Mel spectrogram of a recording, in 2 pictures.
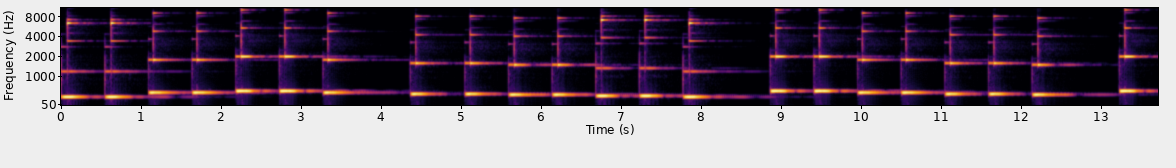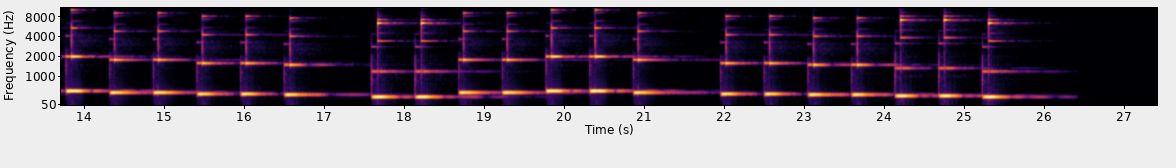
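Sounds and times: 
music box melody: 0.0 - 26.4.

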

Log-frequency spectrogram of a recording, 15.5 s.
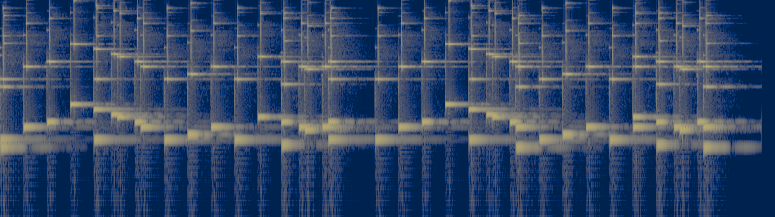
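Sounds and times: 
Yunsheng music box: 0.0 - 15.2.

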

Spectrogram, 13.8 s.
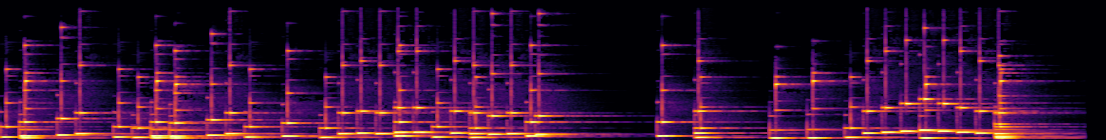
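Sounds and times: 
Yunsheng custom tune music box: 0.0 - 7.6, 8.2 - 13.6.

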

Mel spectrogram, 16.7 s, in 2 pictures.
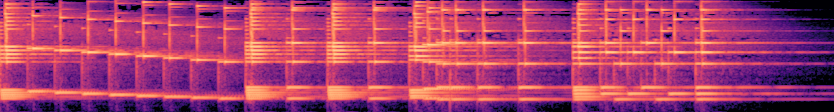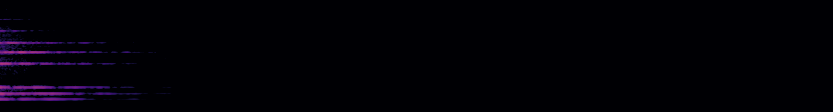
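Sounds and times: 
music box melody: 0.0 - 8.0.

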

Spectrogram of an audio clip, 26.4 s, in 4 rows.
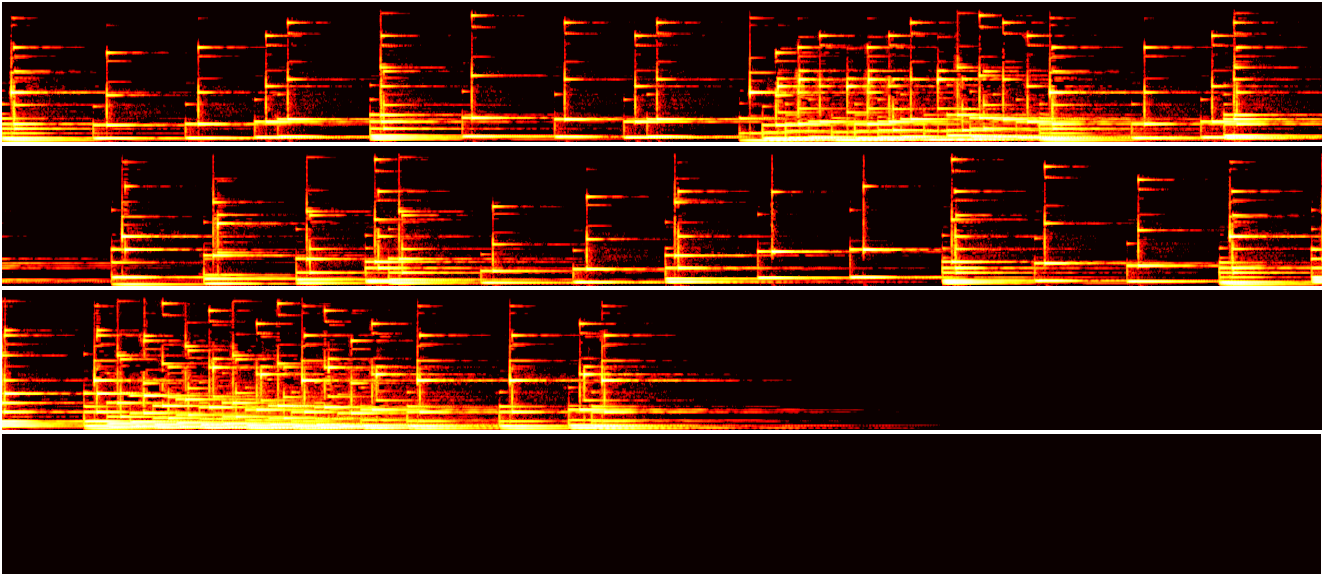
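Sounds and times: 
music box melody: 0.0 - 17.2.

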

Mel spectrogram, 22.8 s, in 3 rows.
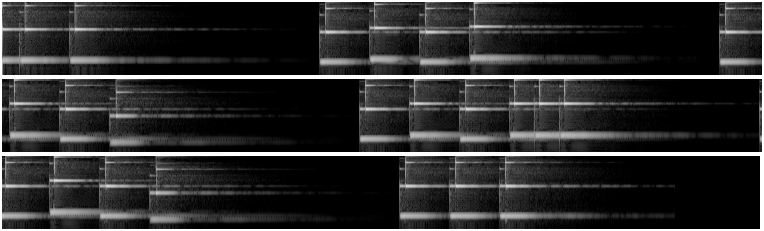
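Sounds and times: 
music box melody: 0.0 - 1.6, 3.2 - 5.7, 7.2 - 9.6, 11.2 - 14.2, 15.2 - 17.7, 19.2 - 21.1.

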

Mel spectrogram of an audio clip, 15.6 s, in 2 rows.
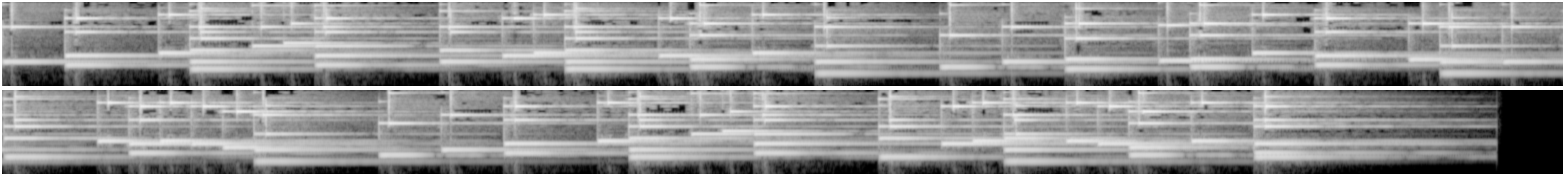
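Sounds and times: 
yunsheng music box: 0.0 - 15.3.

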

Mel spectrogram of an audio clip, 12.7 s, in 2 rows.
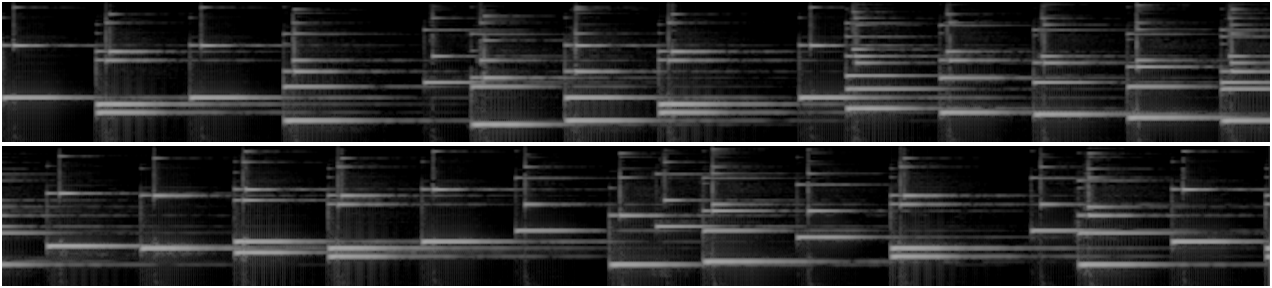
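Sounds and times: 
music box melody: 0.0 - 12.6.

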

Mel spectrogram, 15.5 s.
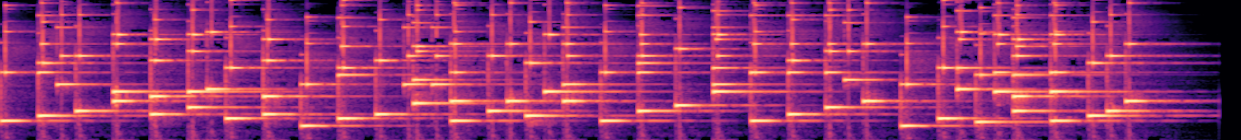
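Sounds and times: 
Sankyo custom tune music box melody: 0.0 - 15.2.

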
